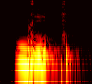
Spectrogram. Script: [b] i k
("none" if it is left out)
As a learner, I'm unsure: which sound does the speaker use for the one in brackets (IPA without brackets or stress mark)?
b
